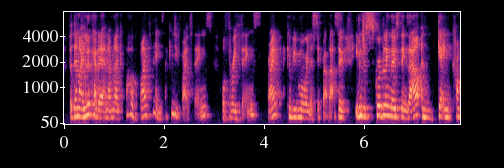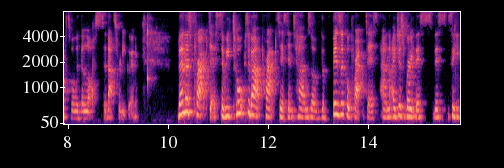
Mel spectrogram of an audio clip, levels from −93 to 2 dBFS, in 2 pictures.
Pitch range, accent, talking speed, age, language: 190-240 Hz, British, 255 wpm, 30-49, English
